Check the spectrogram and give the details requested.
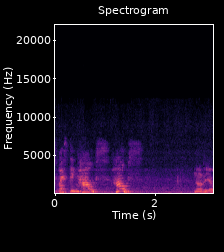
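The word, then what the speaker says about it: Westinghouse: where did you get this Weston GA catalog Weston Gus look it's not Westing Gus it's westing house house no they are w Gus Gus how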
